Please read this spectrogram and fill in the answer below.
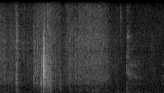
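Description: A picture book's paper page being turned: a faint rustle, with a light flick just over half a second in.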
